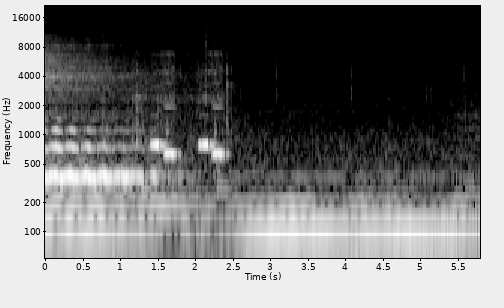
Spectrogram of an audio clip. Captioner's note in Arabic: رنين ساعة الوقواق; موسيقى درامية ناعمة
